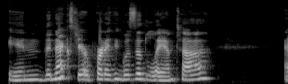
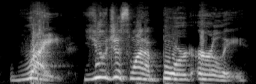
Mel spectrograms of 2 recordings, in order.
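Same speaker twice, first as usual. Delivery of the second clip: loud, scoffing mock yell; imitated yell; 6 dB louder, slower than usual. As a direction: throw it back as a loud accusation. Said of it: "and yelled".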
